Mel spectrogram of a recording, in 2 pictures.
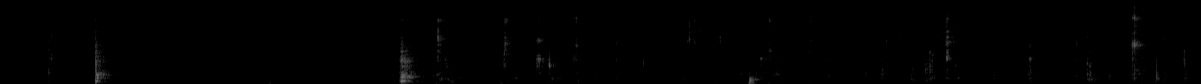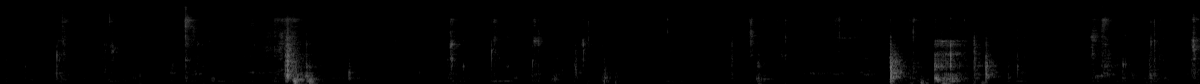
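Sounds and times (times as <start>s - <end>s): person chewing and biting meat: 2.2s - 24.0s.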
